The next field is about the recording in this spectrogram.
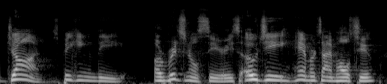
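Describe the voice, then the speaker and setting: A man's voice: high-pitched, fairly quick, a little mellow. A man hosting a podcast in a casual, conversational way. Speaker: podcast host. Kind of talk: casual chat. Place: podcast studio.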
